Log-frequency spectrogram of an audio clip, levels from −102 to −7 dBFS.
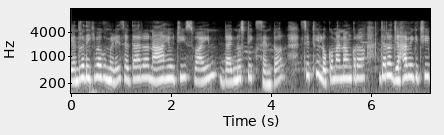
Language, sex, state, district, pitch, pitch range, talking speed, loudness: Odia, female, Odisha, Khordha, 270 Hz, 245-290 Hz, 140 wpm, -16 LUFS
